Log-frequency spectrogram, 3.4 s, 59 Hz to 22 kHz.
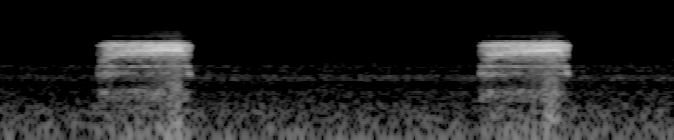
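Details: Owl at night on a porch, May 5, 2013, 1:53 AM: a pair of rough, wheezy hissing screeches, each lasting about half a second and roughly two seconds apart.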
